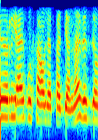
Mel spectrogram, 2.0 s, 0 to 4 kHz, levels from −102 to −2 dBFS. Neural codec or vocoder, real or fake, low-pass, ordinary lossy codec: vocoder, 22.05 kHz, 80 mel bands, Vocos; fake; 3.6 kHz; MP3, 32 kbps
